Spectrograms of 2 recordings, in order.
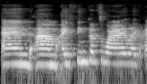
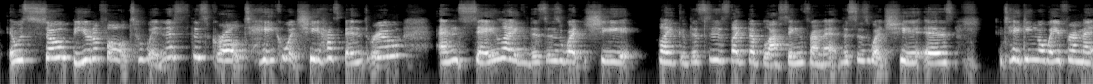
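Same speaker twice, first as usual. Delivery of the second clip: heavy crying while talking, much higher; 5 semitones higher than usual. Speaker recounts witnessing a girl's story, ugly crying while talking. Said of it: "I'm going into ugly cry".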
